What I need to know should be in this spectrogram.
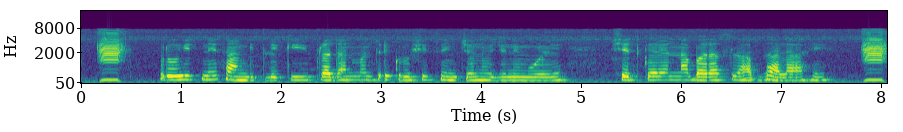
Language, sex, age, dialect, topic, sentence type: Marathi, female, 31-35, Standard Marathi, agriculture, statement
